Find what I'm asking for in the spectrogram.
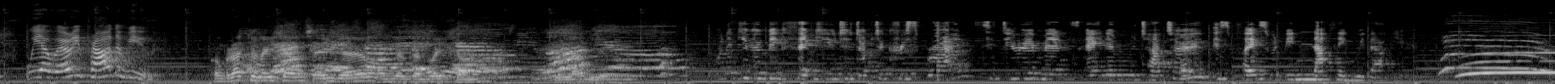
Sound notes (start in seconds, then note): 9.3 speaks faintly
